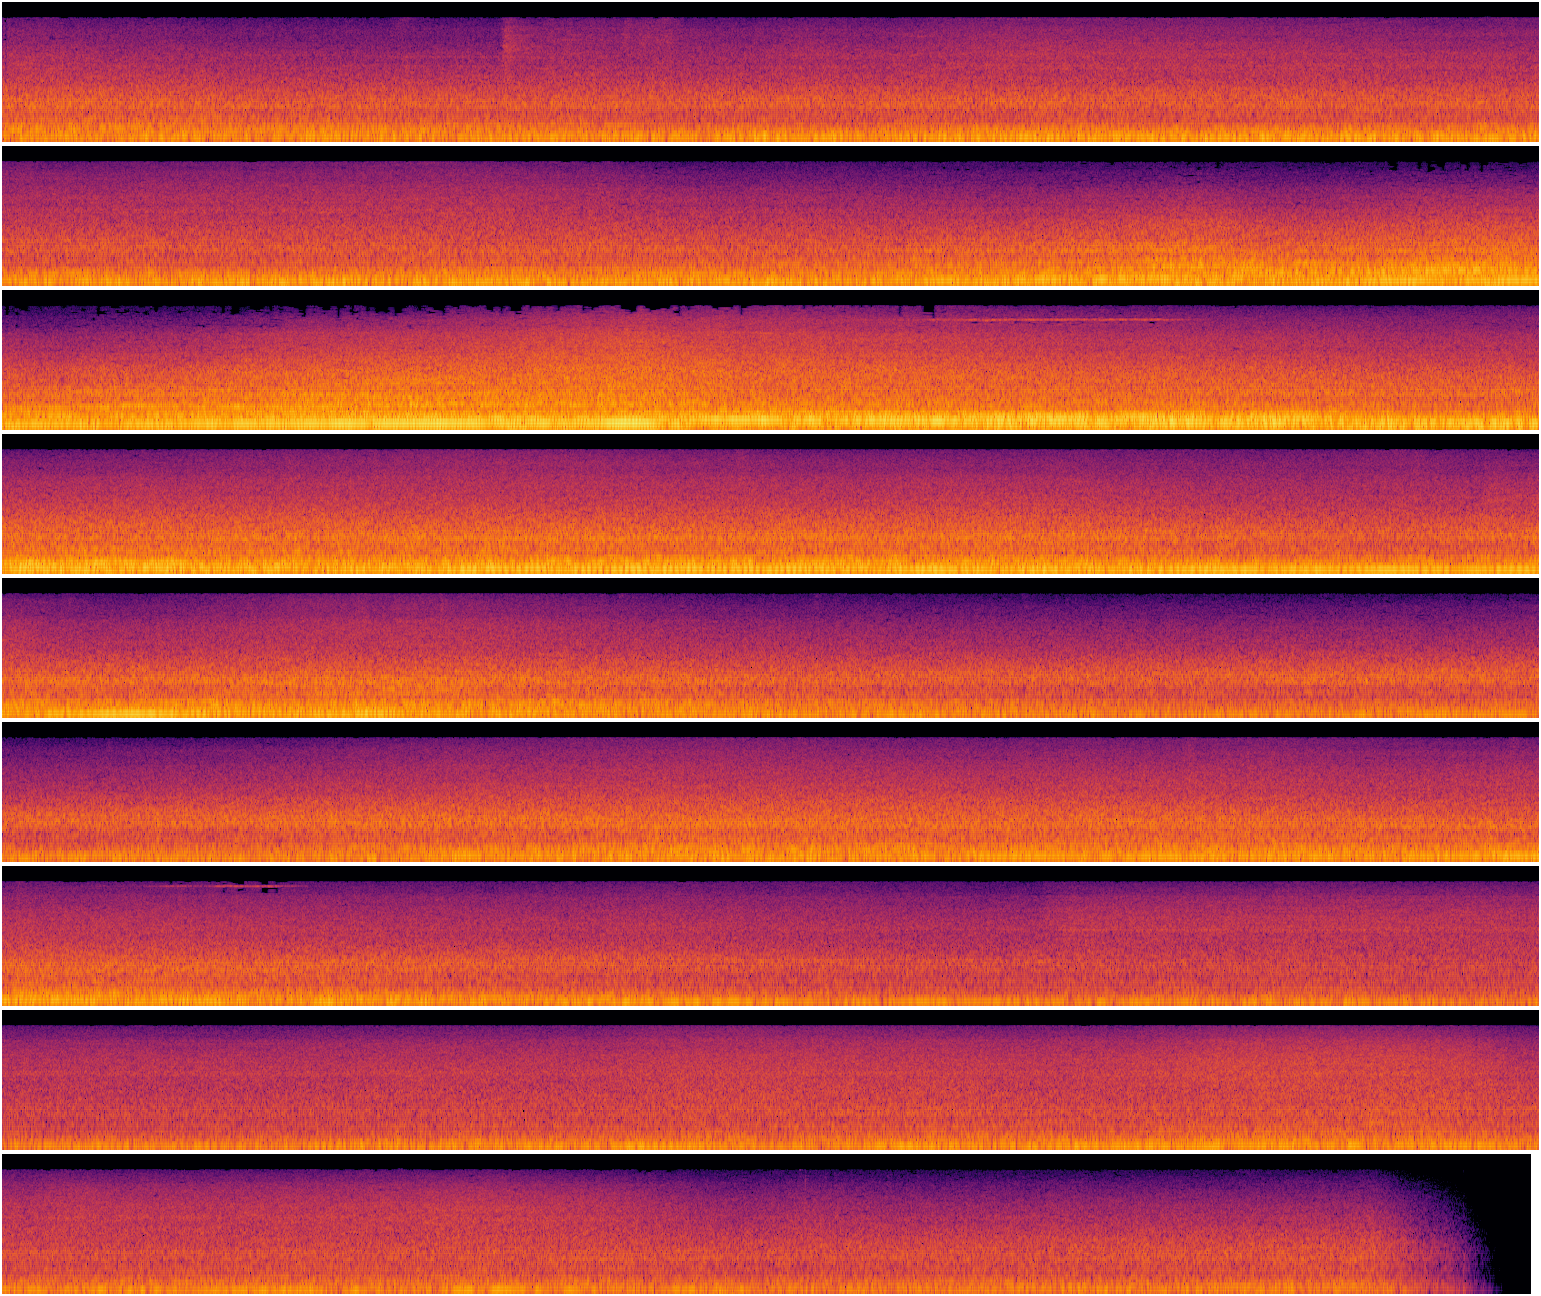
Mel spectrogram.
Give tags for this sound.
engine
motor
passing

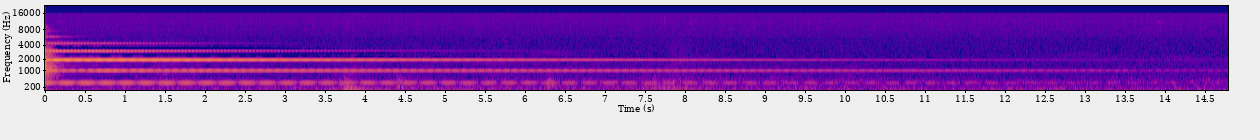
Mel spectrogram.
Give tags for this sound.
bell
campane
monastery
temple
tibet

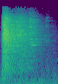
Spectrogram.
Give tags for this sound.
break
field-recording
glass

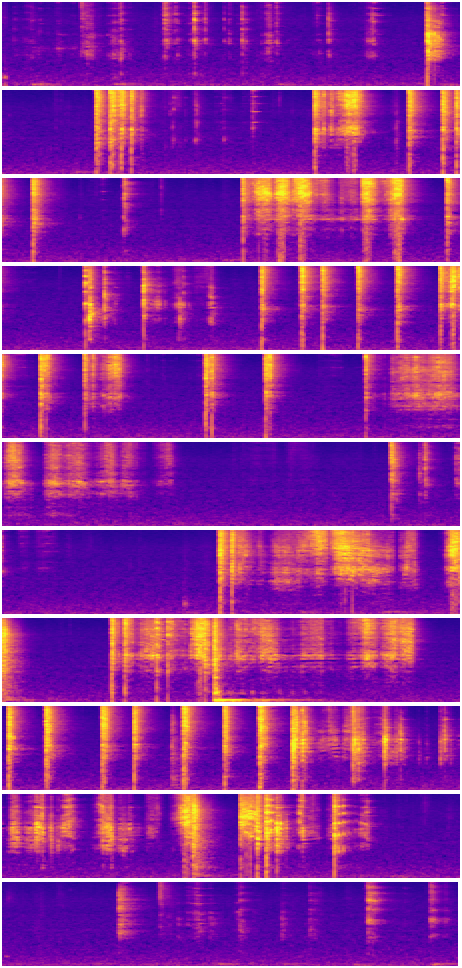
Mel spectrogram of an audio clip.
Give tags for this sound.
fencing
foils

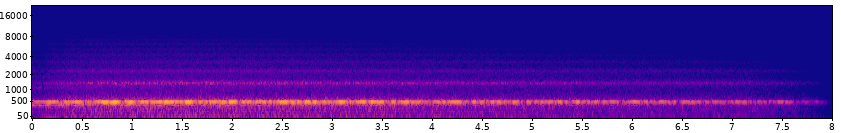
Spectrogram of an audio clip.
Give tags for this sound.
ambient
atmosphere
blow
industrial
multisample
pad
reaktor

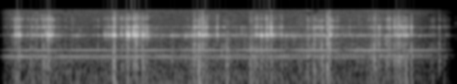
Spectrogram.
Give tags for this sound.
cereal
feedback

